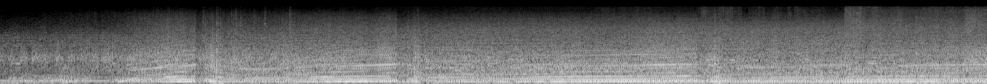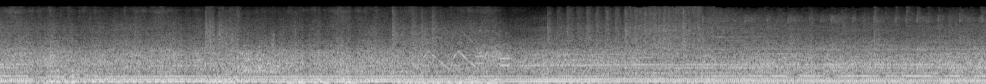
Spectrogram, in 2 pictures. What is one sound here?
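A car engine revs hard and climbs through the gears.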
